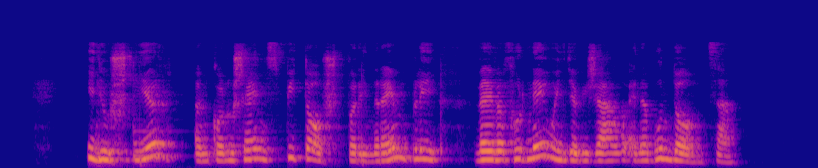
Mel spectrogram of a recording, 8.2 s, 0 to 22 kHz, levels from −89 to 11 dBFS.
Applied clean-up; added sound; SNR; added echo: neural mask model DeepFilterNet 3.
